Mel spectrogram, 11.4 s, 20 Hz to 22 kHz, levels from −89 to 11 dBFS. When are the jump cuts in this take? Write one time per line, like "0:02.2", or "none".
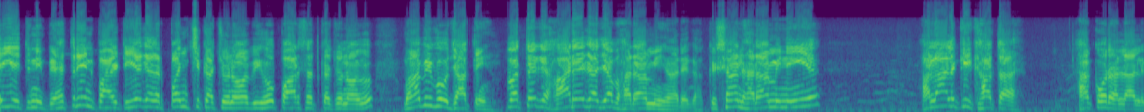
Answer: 0:05.1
